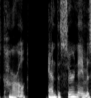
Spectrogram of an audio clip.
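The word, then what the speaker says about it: Karol: And he's listed as the name is spelled K A R O L like the girl's name, but it's not. It's Carl.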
